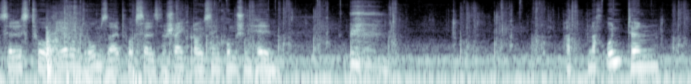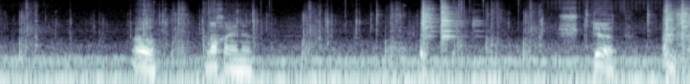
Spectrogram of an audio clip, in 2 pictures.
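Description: Footsteps tap on a stone floor in an echoing passage.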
